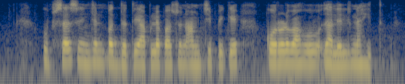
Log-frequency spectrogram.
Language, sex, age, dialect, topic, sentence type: Marathi, female, 31-35, Standard Marathi, agriculture, statement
